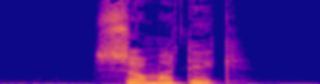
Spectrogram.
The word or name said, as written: sommerdæk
